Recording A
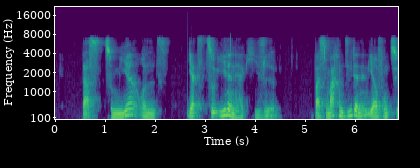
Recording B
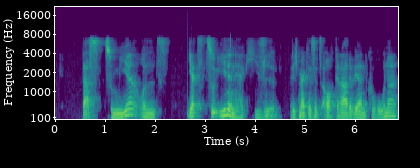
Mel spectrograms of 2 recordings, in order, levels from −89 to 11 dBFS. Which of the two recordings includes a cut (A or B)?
B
